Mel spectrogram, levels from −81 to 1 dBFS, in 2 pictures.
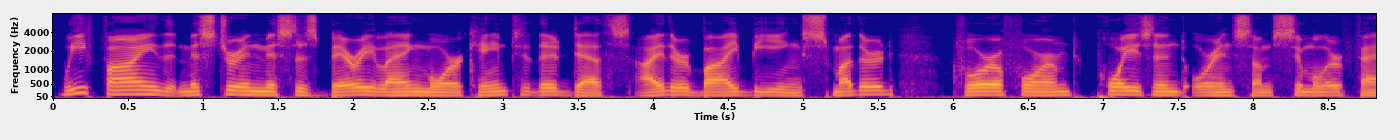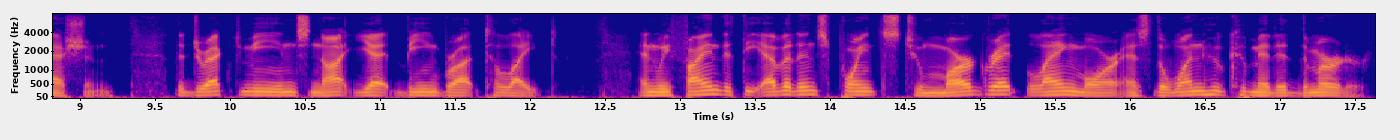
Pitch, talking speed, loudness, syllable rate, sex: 110 Hz, 165 wpm, -17 LUFS, 4.7 syllables/s, male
